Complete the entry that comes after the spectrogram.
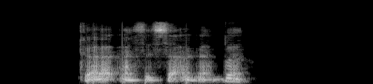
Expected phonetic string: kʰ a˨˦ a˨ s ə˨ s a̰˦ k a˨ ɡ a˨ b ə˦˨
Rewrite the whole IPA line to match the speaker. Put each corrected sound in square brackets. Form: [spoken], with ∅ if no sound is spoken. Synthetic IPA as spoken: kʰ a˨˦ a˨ s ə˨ s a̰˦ [ʔ] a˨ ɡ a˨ b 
